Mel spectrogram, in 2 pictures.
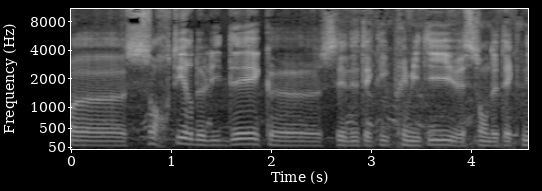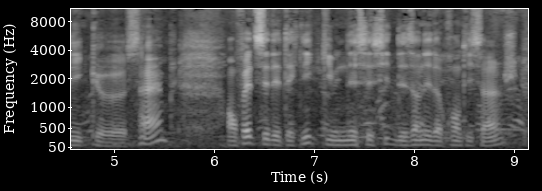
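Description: A man answering interview questions and explaining technique in careful, technical detail, often restarting mid-phrase. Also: lowish voice. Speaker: flint-knapping expert.

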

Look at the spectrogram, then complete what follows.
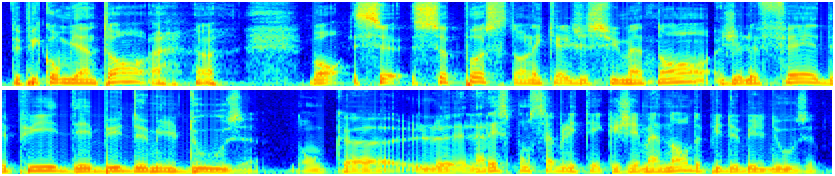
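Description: Man with a Flemish accent, dark voice. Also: medium pitch, normal speed, no room sound. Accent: Flemish Belgian. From Belgium. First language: Dutch. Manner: patient, explanatory, with frequent restarts and rephrasing. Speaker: company director, interview guest. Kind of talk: explaining to schoolchildren.

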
